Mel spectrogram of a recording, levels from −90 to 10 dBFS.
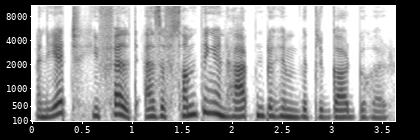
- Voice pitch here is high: Yes, high, 225 Hz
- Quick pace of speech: Yes, fast, 250 wpm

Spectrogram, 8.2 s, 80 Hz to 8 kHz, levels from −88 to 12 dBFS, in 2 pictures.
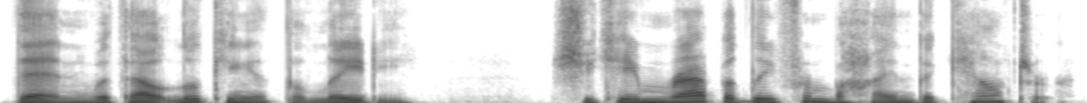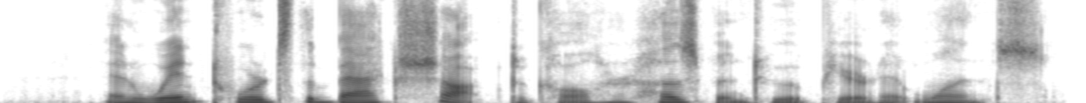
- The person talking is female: Yes, female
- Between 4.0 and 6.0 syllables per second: Yes, 5.5 syllables/s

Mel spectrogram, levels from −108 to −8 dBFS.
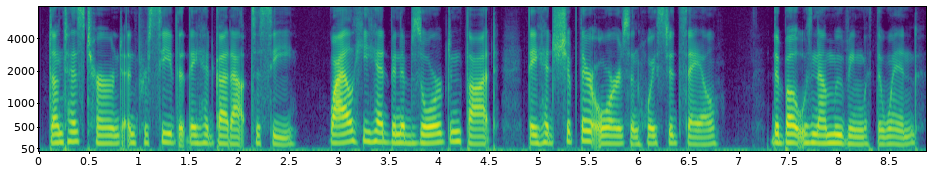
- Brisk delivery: Yes, fast, 230 wpm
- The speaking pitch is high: No, medium, 170 Hz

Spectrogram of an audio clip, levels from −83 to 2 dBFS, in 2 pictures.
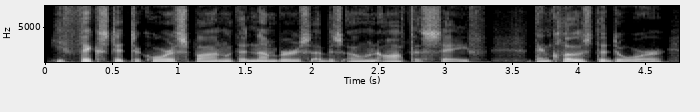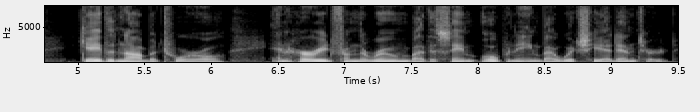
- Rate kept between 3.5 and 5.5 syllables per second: No, 5.9 syllables/s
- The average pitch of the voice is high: No, very low, 95 Hz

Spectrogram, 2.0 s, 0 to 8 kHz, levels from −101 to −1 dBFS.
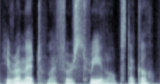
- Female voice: No, male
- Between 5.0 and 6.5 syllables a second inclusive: Yes, 5.1 syllables/s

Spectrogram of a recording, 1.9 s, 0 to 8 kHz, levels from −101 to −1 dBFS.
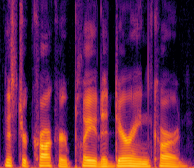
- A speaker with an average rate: Yes, average, 185 wpm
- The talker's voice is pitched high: No, low, 115 Hz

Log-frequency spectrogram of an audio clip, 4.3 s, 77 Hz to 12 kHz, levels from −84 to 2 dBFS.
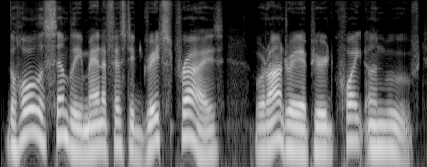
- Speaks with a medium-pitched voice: Yes, medium, 145 Hz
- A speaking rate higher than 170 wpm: No, average, 155 wpm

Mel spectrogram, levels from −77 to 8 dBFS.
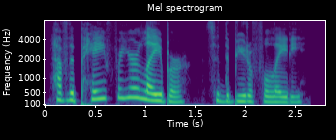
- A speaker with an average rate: No, fast, 215 wpm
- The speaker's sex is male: No, female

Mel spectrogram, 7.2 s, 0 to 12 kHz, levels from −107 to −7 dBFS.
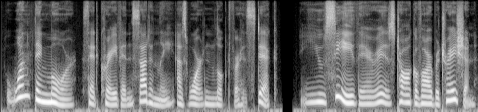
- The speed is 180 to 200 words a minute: No, average, 150 wpm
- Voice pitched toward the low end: No, medium, 185 Hz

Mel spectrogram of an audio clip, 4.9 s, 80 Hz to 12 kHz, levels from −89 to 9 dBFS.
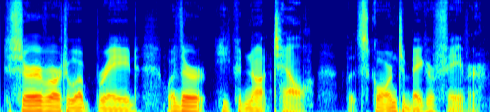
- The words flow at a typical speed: Yes, average, 195 wpm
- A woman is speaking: No, male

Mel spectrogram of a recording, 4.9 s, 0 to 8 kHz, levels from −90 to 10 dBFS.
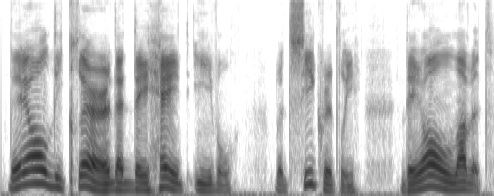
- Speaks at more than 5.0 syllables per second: No, 4.6 syllables/s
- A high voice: No, low, 125 Hz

